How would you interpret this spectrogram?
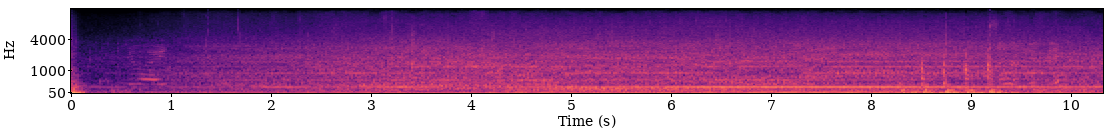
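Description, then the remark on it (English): A car engine idles outside a pub with a steady, low, droning rumble that holds at an even level throughout, continuous with no revving. “I'll get out of the car and knock on the door.”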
